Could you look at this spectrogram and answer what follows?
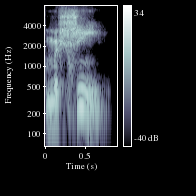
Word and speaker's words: machine: If it comes from French, ch is pronounced with a sh. So machine, right?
